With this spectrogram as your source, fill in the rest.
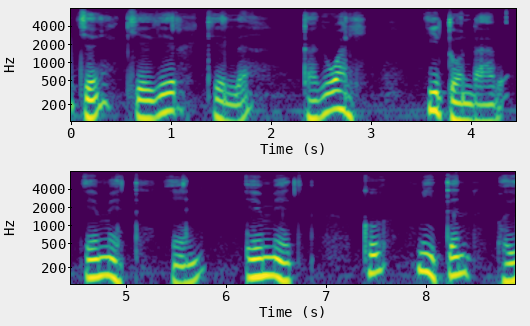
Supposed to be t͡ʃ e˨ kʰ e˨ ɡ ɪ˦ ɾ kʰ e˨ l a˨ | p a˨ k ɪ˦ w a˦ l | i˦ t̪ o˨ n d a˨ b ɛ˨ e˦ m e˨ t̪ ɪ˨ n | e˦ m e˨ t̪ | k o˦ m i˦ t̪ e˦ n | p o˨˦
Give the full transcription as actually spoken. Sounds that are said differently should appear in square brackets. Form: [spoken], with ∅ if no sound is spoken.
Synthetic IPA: t͡ʃ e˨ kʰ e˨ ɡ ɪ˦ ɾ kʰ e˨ l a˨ | [k] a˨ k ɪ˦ w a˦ l | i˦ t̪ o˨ n d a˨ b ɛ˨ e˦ m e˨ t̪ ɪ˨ n | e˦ m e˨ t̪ | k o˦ m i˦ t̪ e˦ n | p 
